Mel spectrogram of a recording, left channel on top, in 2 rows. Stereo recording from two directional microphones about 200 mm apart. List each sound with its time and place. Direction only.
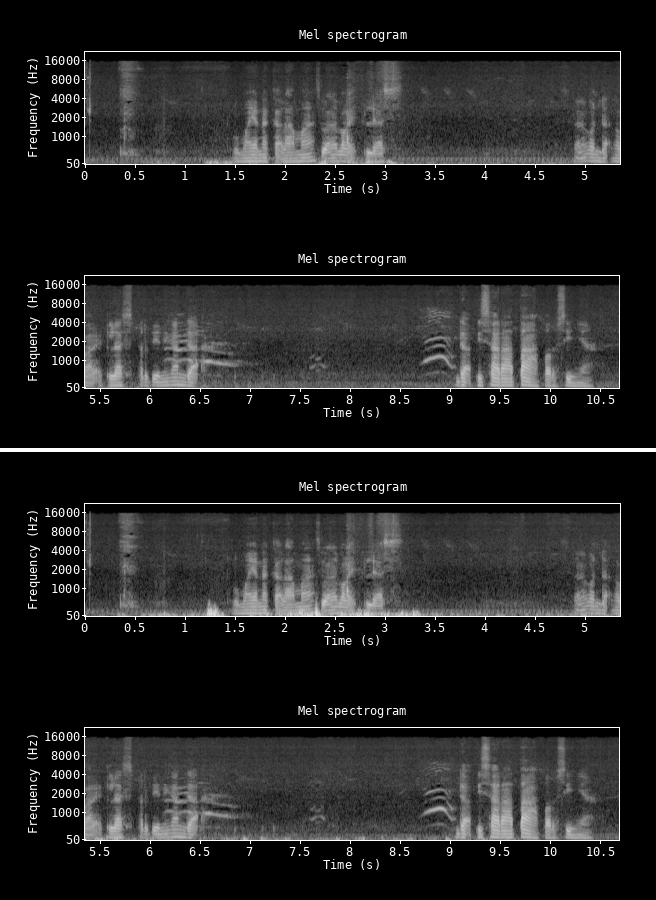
0.0 s a sound: 5° right (ahead or behind)
1.5 s speech: 10° right (ahead or behind)
4.8 s speech: 5° right (ahead or behind)
8.7 s children playing: 45° left (ahead or behind)
9.0 s speech: centre (ahead or behind)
